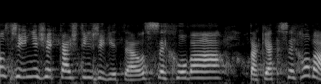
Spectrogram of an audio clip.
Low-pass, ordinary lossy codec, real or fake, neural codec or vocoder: 7.2 kHz; AAC, 64 kbps; fake; codec, 16 kHz, 4.8 kbps, FACodec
